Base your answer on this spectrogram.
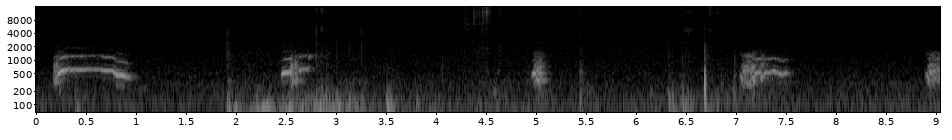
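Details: Snoring pet ferret indoors: faint, whistly nasal breaths rising and falling, coming irregularly every two to three seconds, with small rustles and clicks between them.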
